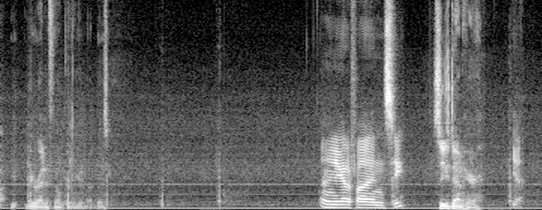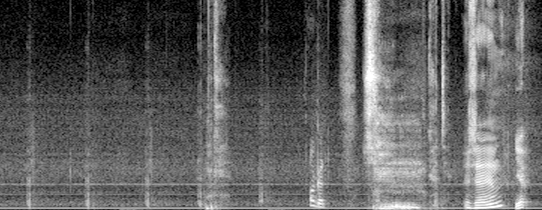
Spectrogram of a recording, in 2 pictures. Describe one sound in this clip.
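Footsteps tread steadily along a hard floor.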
